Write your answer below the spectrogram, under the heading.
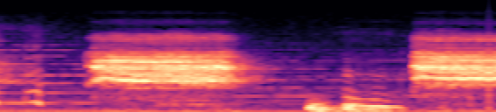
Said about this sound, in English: and of course the Eagle that we have here in studio. Sing it out, Eagle.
